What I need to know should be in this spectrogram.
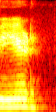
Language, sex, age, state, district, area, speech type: Hindi, female, 18-30, Rajasthan, Nagaur, rural, read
